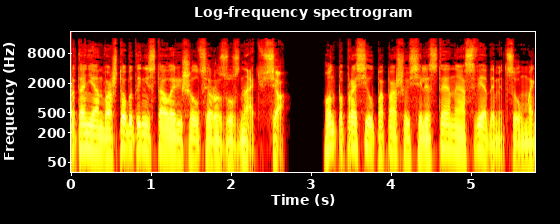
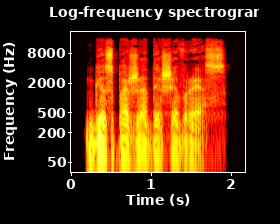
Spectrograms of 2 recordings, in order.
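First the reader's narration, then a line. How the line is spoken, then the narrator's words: Startled whisper. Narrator (Russian): Д'Артаньян прошептал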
